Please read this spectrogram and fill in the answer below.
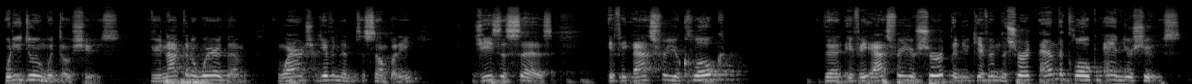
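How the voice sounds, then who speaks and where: A man speaking as a priest in a conversational religious question-and-answer session, emphatic and halting, often repeating phrases as he explains. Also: high voice, fairly bright tone. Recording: echoey hall sound, distant mic.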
